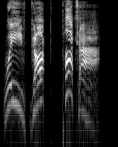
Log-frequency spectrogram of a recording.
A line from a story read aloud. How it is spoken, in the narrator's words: Greyback roared triumphantly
